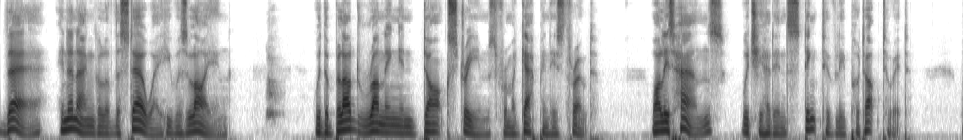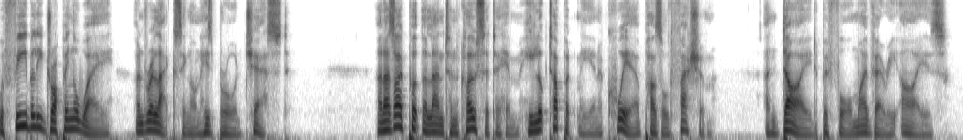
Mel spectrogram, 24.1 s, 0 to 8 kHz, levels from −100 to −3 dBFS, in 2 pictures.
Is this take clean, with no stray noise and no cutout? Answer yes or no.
no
